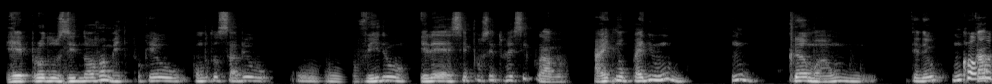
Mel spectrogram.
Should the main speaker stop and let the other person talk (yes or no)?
yes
